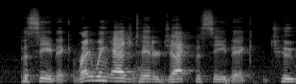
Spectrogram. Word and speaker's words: Posobiec: Posobiec.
